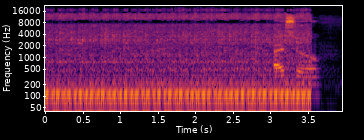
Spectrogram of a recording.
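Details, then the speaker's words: Freshly rebuilt 5.3 LS V8 with a Truck Norris cam and BTR beehive springs, on its first fire-up with an MSD ignition box on a preset. Rough, choppy running with uneven pulses before it dies, as if one bank is dead. Misfire from wrong ignition timing. "you guys saw the first fire up. Uh, it went pretty good. Uh, the timing wasn't right at first."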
